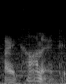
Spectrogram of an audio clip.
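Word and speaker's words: Eikon: iconic so he says you had it right the first time it's pronounced like iconic in Final Fantasy 14 Garian uses the term icon for primals got it okay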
